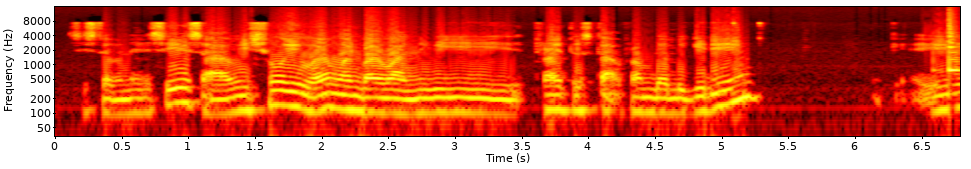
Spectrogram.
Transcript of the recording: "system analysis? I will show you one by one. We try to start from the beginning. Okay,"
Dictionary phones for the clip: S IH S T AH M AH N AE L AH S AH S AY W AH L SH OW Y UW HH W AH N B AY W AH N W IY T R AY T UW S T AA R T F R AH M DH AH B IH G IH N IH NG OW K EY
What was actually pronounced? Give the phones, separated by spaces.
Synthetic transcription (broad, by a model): S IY S T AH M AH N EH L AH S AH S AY W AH SH OW Y UW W W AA N B AY W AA N W IY T R AY T UW S T AA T F R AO M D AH B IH G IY N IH NG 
